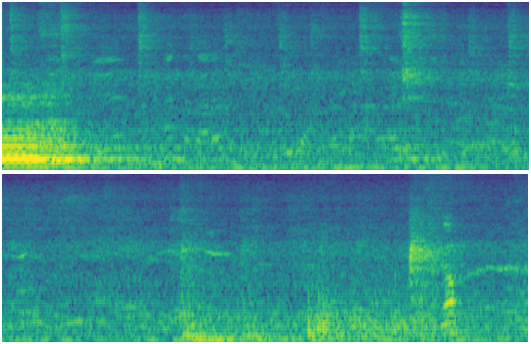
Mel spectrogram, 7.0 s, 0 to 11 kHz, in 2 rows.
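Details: An American Brahman bull said to weigh over 1,200 kg, shown for sale ahead of Qurbani Eid 2022, gives a deep harmonic moo at the very start. People talking and shouted commands follow, with crowd noise behind.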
